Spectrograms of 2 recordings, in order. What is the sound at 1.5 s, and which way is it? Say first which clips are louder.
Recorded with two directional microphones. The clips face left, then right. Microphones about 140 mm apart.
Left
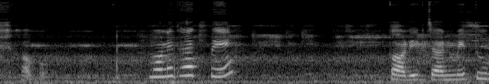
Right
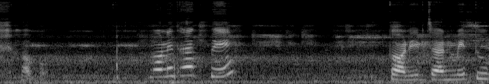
Speech: left 2 dB; 15° left (ahead or behind).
